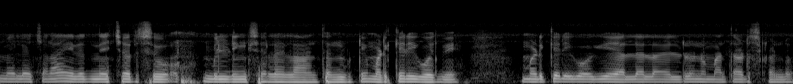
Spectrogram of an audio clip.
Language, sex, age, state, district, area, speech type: Kannada, male, 18-30, Karnataka, Mysore, rural, spontaneous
